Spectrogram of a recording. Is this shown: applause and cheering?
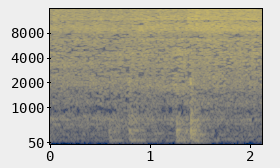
no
